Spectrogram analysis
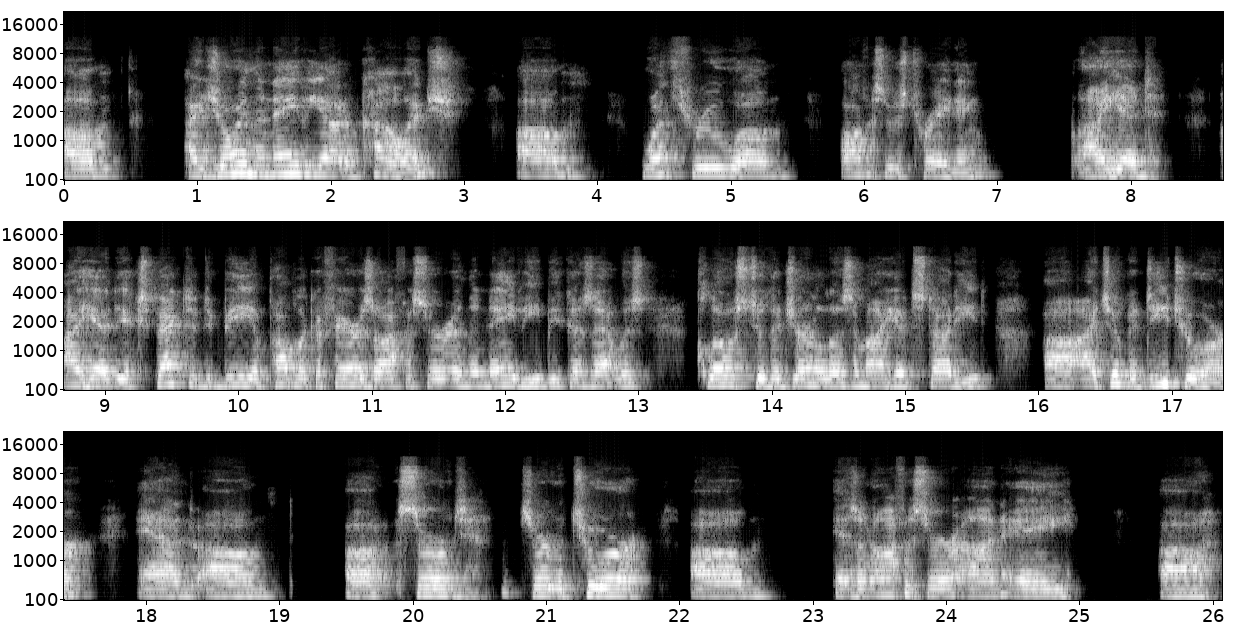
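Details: Adult man, a self-identified person who stutters, speaking in a webinar on stuttering at work; repetitions of words and phrases are heard; stuttering.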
